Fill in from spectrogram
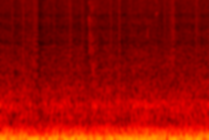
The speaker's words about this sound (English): Also, we are currently in a car that we own.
